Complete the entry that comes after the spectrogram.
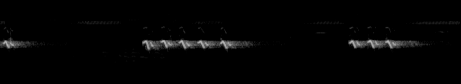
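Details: North American northern mockingbird giving two bursts of four or five rapid, slurred chirps separated by a quiet pause of about two seconds.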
